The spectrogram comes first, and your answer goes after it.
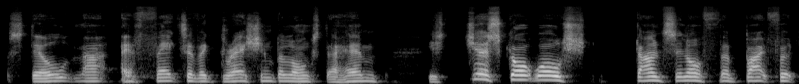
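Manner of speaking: ordinary talk, nothing marked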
